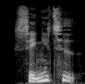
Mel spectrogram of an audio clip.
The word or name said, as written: sengetid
